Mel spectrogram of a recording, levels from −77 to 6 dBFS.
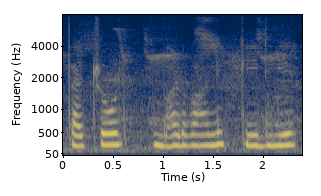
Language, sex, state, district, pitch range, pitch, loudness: Hindi, female, Bihar, Patna, 225-240 Hz, 230 Hz, -14 LUFS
